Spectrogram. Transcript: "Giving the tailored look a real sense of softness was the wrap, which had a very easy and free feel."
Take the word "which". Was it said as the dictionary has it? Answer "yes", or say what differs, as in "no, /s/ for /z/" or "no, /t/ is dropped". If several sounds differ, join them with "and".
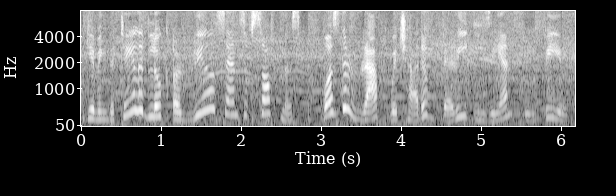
yes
